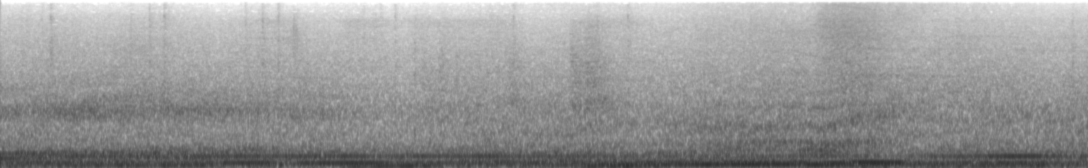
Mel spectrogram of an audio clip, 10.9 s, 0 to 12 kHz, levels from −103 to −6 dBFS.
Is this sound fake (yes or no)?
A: no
